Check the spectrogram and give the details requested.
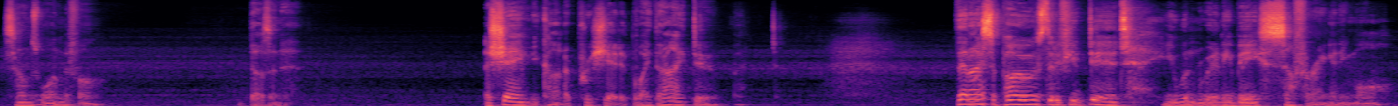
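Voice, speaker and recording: A man playing a sadistic monster in an ASMR horror roleplay, taunting captive prey with slow, savoring menace and a gravelly, creaky voice. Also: mid-range voice, expressive, a little mellow. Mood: gloating. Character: sadistic male monster gloating over captive human prey.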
